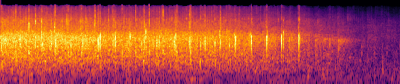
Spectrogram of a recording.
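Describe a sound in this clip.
A crowd applauds in a large echoing hall, then the clapping fades away.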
